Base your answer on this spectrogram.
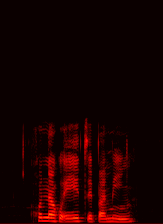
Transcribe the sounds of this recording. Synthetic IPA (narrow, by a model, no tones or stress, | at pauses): χʊnakʼɔɪɪt͡sʼɪpʼameːɲ̩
